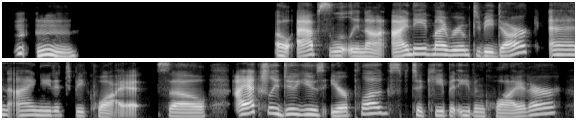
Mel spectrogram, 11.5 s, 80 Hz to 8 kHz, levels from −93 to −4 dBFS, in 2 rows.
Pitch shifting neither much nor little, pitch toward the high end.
No: wide, 5.7 semitones; high, 195 Hz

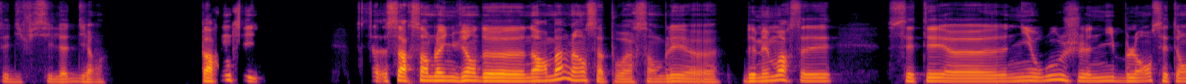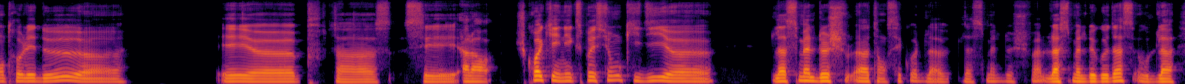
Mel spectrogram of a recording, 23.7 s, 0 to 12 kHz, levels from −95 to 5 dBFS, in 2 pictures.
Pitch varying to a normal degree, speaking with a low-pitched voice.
Yes: average, 3.7 semitones; low, 130 Hz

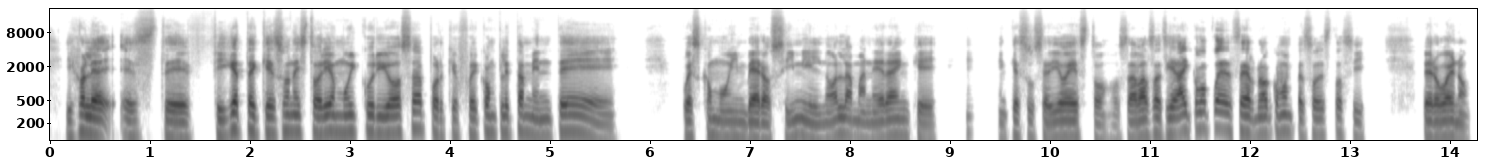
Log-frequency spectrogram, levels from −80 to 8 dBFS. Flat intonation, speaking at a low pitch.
No: average, 4.0 semitones; low, 120 Hz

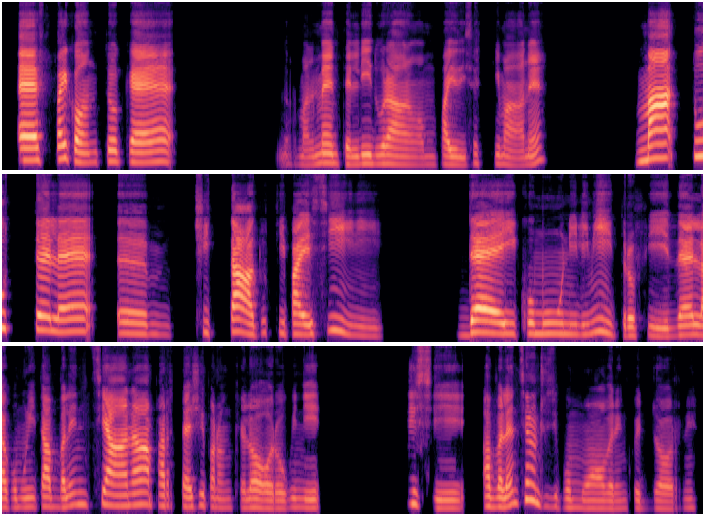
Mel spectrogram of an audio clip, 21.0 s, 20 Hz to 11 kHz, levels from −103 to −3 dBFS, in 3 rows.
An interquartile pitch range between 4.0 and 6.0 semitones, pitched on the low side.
No: average, 4.7 semitones; medium, 185 Hz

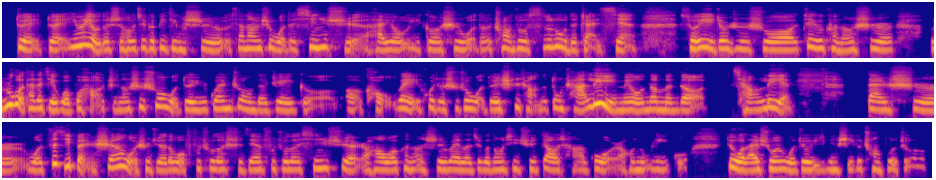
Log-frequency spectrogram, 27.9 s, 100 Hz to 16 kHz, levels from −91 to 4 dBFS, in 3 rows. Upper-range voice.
Yes: high, 225 Hz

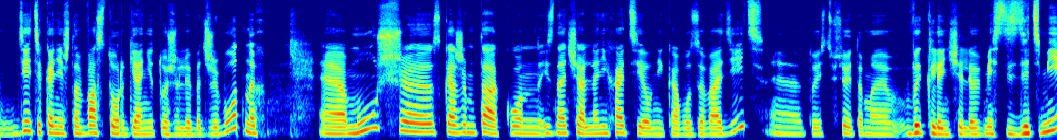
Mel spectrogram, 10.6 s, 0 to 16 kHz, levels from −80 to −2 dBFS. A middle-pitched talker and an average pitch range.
Yes: medium, 180 Hz; average, 3.5 semitones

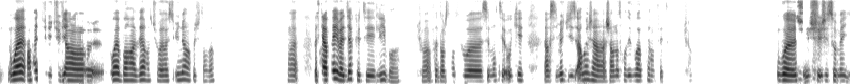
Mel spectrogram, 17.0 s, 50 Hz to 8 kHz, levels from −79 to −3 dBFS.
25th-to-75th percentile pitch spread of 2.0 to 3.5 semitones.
Yes: average, 2.8 semitones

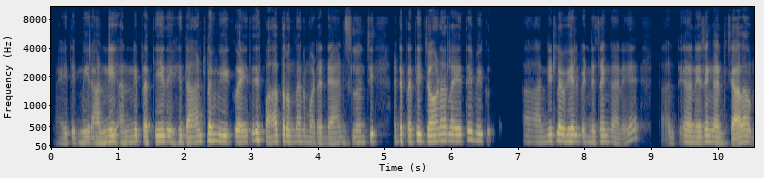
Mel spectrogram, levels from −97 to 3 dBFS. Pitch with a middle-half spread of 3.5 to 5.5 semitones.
No: narrow, 2.5 semitones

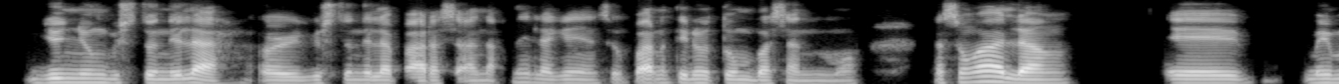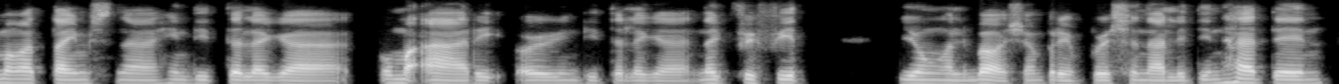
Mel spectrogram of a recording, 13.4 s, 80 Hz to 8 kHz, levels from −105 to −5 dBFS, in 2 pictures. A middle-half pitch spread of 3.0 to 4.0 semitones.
No: narrow, 2.6 semitones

